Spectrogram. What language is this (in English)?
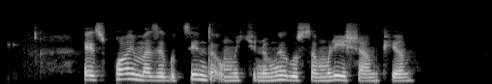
Kinyarwanda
